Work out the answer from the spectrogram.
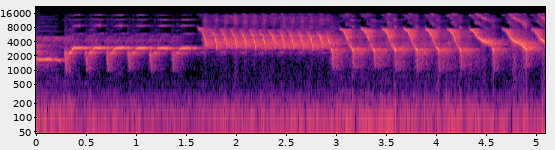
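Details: Spanish timbrado canary singing: a clear whistled note, a series of repeated upward-stepped chirps, a fast high trill, then loud descending sweeps; faint low hum beneath.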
